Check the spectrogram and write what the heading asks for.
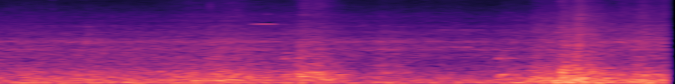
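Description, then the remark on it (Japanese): A steady, loud rumble of a train crossing a long steel railway bridge over a river, heard from inside, with a dense low roar and faint rhythmic clatter that swells toward the end. “あこれで今多分これがね何川だろう荒川になるのかなうんちょっと川の名前わかんないけど利根川かなあちょっとわかんないですね、まあ、今長いねえー鉄橋を渡っておりますはい”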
